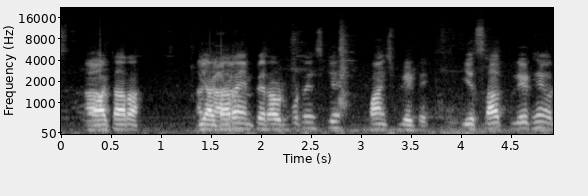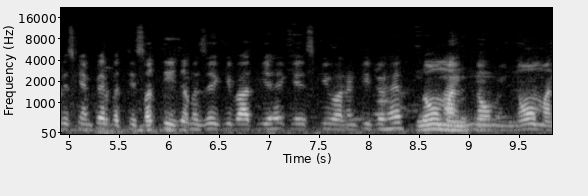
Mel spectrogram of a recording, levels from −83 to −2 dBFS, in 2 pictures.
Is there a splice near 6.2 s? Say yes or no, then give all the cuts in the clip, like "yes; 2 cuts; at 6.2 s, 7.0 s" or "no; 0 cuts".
yes; 1 cut; at 6.2 s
